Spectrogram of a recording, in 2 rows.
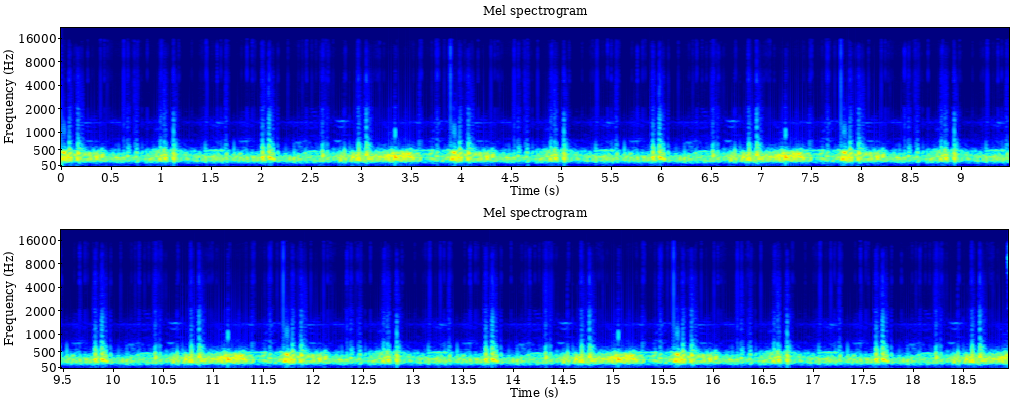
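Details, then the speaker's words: Fixed split S2 heard as a doubled second heart sound in a regular heartbeat over a steady low hum, from a nursing teaching recording. "لنستمع معا الى الدكس سبليت اوف اس 2"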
